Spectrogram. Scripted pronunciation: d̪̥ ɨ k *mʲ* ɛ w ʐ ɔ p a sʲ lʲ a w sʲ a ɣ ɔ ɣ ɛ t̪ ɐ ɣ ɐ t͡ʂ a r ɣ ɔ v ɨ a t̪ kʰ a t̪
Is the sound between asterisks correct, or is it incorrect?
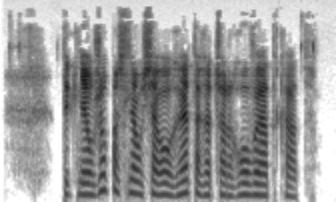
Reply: incorrect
